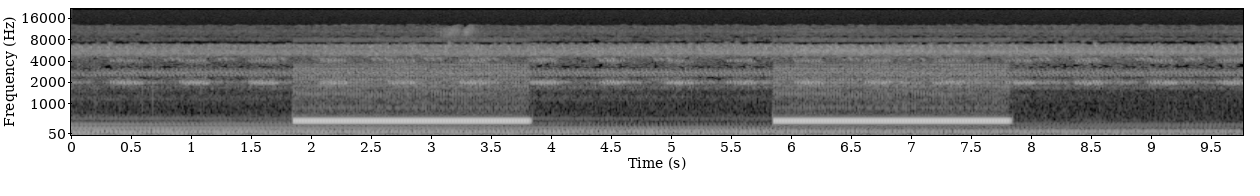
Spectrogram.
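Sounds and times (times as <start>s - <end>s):
constant low hum: 0.0s - 9.7s
telephone ringback tone purring: 1.8s - 3.8s, 5.8s - 7.9s.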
